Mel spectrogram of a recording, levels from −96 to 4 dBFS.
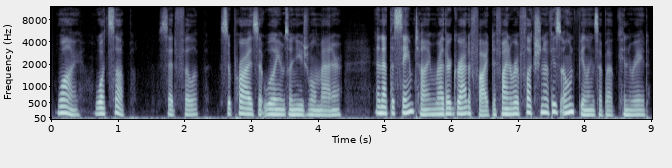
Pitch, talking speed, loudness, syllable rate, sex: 165 Hz, 180 wpm, -18 LUFS, 5.5 syllables/s, female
